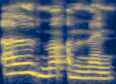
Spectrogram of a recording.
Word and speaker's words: Al-Mu'min: Okay, so say Al-Mu'min. There is a little Hamza, tiny Hamza on the wow. Okay, so you have to break your voice in it, like Al-Mu'min.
